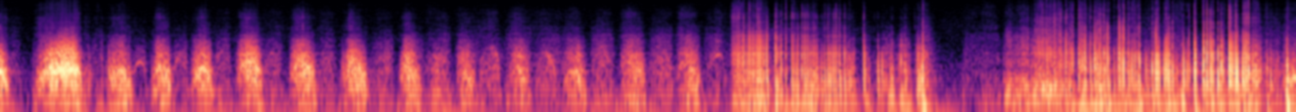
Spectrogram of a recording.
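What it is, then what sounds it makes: Cotton fabric owl cushion. Fingernails scratch the cotton fabric around the eyes and beak of a stuffed cotton owl cushion, producing about fifteen separate, rhythmic scratchy strokes with a midrange, papery texture. These give way to a burst of denser, continuous scratching, a brief pause, and then steady, louder rubbing that runs to the end.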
